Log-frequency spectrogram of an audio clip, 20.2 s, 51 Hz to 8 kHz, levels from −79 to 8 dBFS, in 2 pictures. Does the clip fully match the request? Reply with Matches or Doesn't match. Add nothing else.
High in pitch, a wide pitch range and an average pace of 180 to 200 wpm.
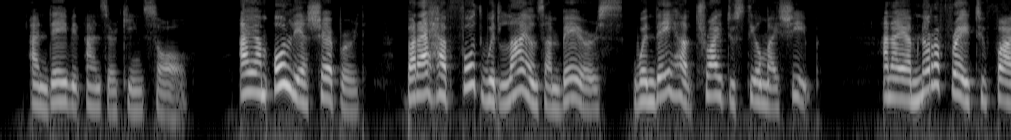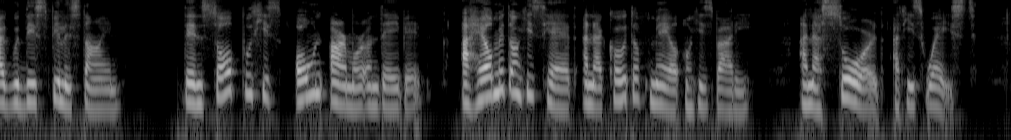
Matches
